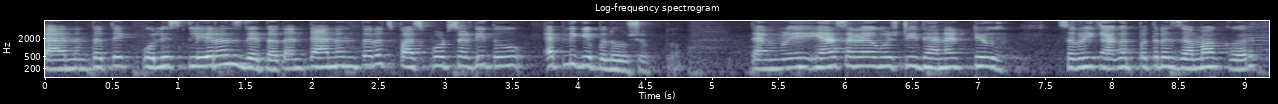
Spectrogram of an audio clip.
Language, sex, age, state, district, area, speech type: Marathi, female, 18-30, Maharashtra, Sindhudurg, rural, spontaneous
